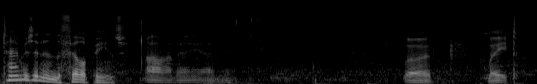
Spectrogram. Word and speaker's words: Philippines: For those of you, what time is it in the Philippines?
